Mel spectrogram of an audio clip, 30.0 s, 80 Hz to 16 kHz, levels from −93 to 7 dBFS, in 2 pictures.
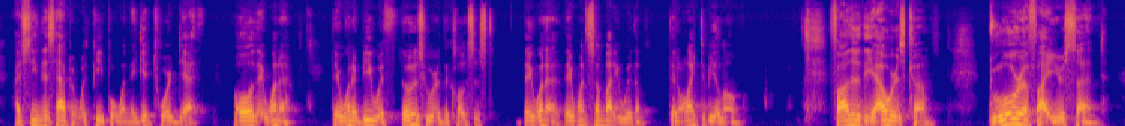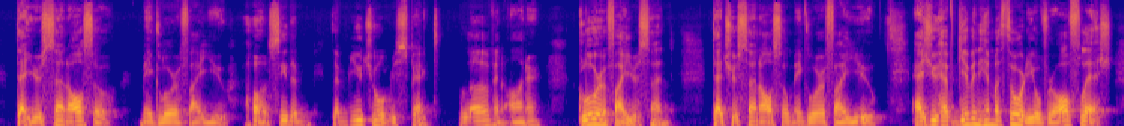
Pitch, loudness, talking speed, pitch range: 125 Hz, -20 LUFS, 160 wpm, 110-130 Hz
